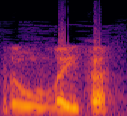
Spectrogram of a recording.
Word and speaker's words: Olathe: On the phone right now from Olathe, Kansas. Is that how you say it? Olathe? It's Olathe.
